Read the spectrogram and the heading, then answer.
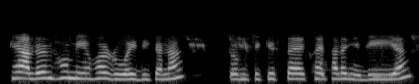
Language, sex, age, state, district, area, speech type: Santali, female, 30-45, West Bengal, Birbhum, rural, conversation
